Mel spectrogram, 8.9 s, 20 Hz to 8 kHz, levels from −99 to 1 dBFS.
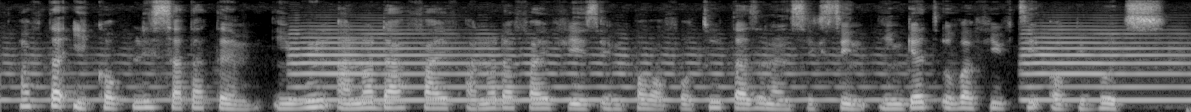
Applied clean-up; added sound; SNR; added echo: none; Trumpet; 5 dB; none.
